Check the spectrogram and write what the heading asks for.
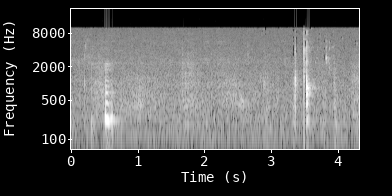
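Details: Young girl with hiccups: two brief, abrupt catches in a quiet room, a short jerky gulp then a sharper double catch; hiccups.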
